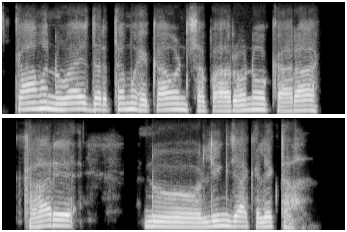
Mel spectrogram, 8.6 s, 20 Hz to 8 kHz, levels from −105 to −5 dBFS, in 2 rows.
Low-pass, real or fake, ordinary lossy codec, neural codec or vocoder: 7.2 kHz; real; Opus, 32 kbps; none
